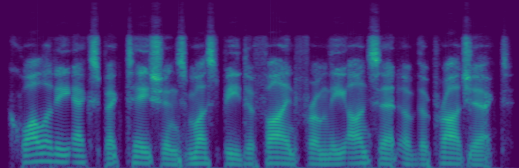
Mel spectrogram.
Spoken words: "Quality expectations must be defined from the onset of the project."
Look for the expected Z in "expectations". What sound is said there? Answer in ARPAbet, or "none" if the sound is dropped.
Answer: Z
